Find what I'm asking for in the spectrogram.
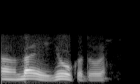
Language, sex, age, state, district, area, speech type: Manipuri, male, 18-30, Manipur, Kakching, rural, conversation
